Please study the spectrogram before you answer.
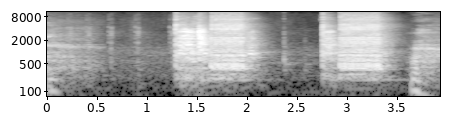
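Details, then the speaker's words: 1999 Yamaha R1, started after a clutch replacement and an oil and filter change. Two short, labored cranking bursts and it never fires. A weak battery is suspected; it needs charging or replacing. "bloody battery come on you bag of yep I bet I add a new battery to the shopping list"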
